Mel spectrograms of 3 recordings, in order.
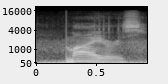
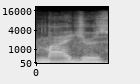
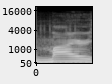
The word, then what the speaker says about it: Meijer: now this is the Meijer store I pronounced it my Jers for years when I used to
